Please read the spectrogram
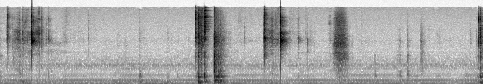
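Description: Spring-loaded solder sucker (desoldering pump) snapping and clicking as its plunger is fired and re-cocked while desoldering a chip's pins: several sharp clicks, the loudest pair about two and a half seconds in.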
